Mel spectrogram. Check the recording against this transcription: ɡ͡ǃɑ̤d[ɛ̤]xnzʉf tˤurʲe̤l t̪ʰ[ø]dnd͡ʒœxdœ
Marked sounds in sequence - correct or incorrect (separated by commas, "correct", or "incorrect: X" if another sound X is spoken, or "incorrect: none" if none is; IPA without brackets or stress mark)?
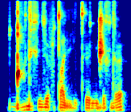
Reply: incorrect: e̤, correct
